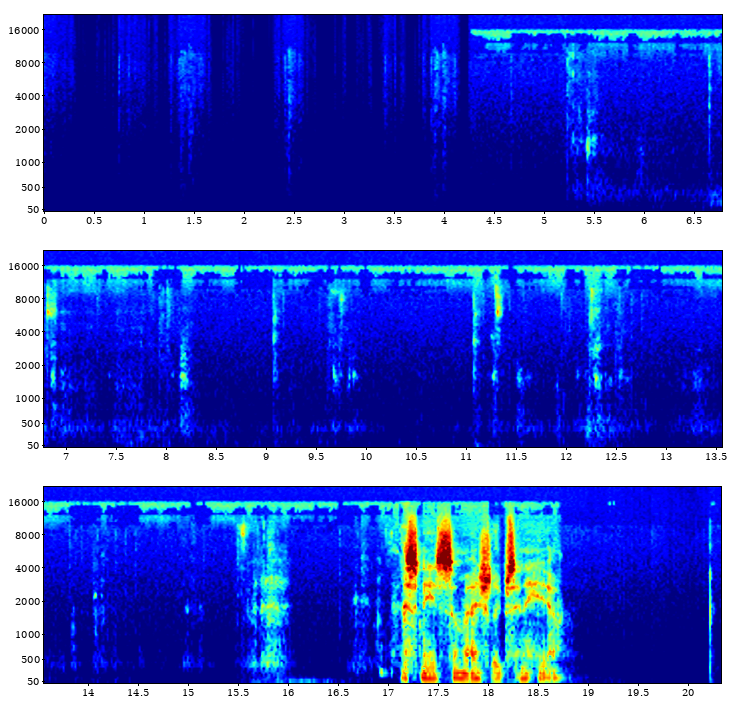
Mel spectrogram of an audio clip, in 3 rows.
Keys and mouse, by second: 1.1 click, 2.4 click, 5.0 click, 5.2 shift+s, 6.7 alt+click, 7.6 click, 9.4 click, 11.2 right click, 11.4 click, 12.1 4, 12.4 alt+right click, 12.6-13.6 drag, 13.8 middle click, 13.9 right click, 14.1 right click, 14.3 click, 14.9 3, 15.4 shift+x, 15.7 alt+click, 16.3 alt+right click, 16.7 alt+click, 17.0 shift+f, 17.9 alt+click, 20.1-20.3 drag.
